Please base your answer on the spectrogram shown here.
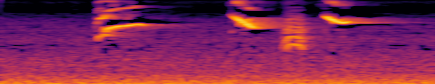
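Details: Sooty-headed bulbul giving a short, lively phrase of three whistled notes: an upward-sliding first note followed by two quick falling slurs.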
